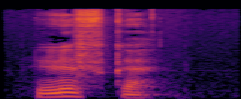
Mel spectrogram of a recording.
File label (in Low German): "Löfke", kaevels platt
